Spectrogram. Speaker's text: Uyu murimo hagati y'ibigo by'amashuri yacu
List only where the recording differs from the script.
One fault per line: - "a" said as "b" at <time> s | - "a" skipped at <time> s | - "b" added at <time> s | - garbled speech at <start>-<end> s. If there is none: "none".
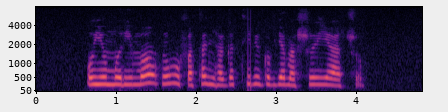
- "w'ubufatanye" added at 1.6 s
